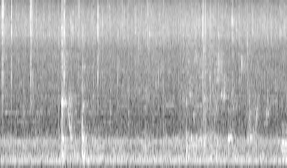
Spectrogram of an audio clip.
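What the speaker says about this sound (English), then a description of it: "So yet again, I'm going to wash my hands." Hands are washed under a running kitchen tap, giving a steady close hiss of flowing water with small splashes and clatters on top, and no talking.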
